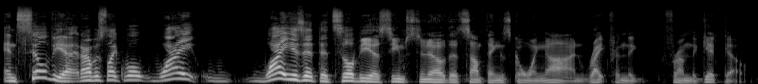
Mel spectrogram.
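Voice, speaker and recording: A man's voice: mid-range voice, lively intonation, moderate pace, few pauses, no echo, studio quality. A man co-hosting a book discussion podcast, talking casually and thinking aloud as he goes. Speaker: podcast co-host discussing books.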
